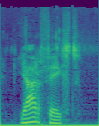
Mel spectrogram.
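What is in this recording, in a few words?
"jaarfeest", Dutch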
